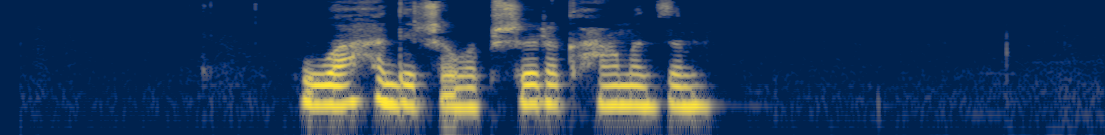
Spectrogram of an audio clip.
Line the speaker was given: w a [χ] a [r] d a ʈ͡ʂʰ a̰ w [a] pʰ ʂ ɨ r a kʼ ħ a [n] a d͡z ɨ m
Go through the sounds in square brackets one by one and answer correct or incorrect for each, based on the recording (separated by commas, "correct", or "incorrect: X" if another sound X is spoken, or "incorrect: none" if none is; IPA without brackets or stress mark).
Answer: incorrect: ħ, incorrect: none, correct, incorrect: m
